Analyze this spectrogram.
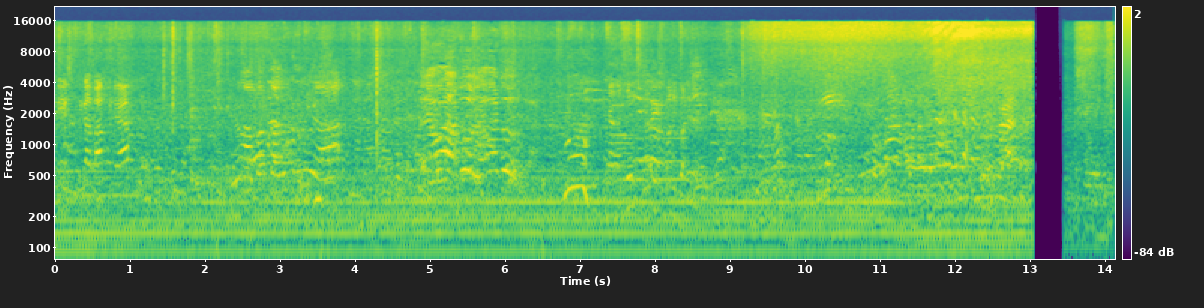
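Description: Several men talk with each other nearby outdoors.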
